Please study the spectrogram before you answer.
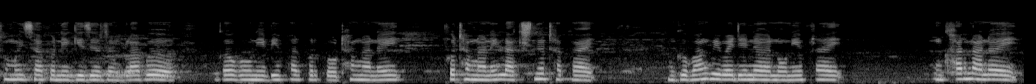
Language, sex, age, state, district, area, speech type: Bodo, female, 30-45, Assam, Chirang, rural, spontaneous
